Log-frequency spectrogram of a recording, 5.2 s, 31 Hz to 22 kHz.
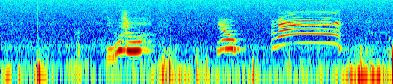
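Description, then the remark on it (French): A cat named Toast meows hello three times during a CITR 101.9 FM radio broadcast, short chirpy calls followed by one longer, drawn-out meow, with faint low bumps and rustling in the background. “Voici mon chat qui veut dire bonjour.”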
